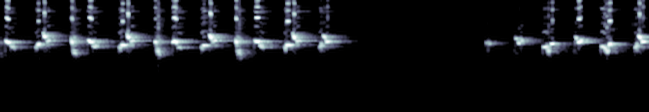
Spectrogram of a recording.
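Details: Sooty-headed bulbul singing at dawn in 'ropelan' style, a rapid burst of chirpy slurred notes for four seconds, a silent gap of over a second, then another quick run.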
